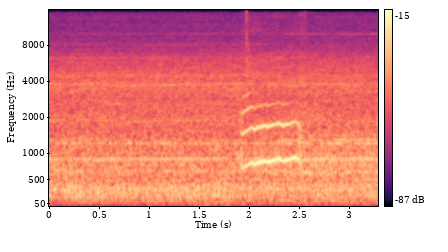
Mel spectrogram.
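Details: A male Scottish Straight cat gives one short meow, a clear tone held for about half a second and bending slightly upward at the end, over a steady background hum.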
